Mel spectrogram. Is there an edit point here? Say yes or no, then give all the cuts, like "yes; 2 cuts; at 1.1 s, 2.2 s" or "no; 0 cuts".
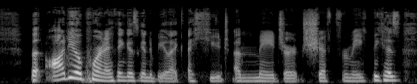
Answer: no; 0 cuts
